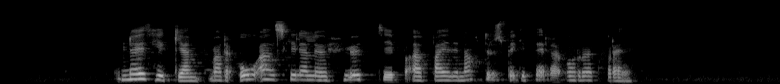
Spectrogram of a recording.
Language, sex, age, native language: Icelandic, female, 40-49, Icelandic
